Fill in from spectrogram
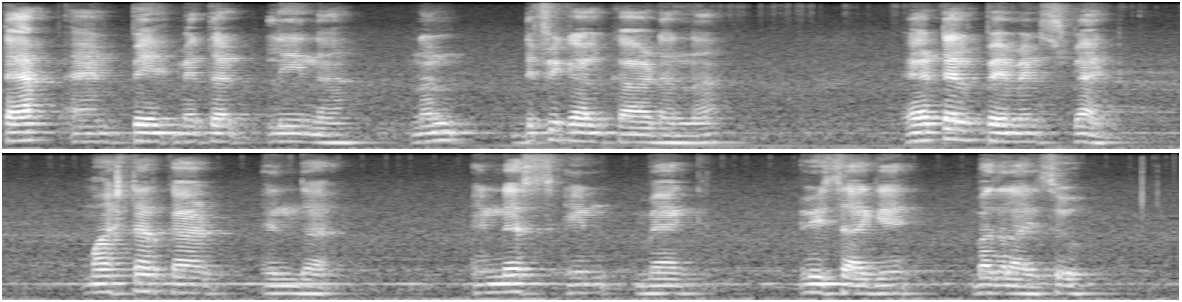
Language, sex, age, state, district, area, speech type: Kannada, male, 18-30, Karnataka, Shimoga, rural, read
